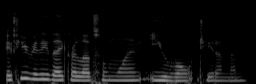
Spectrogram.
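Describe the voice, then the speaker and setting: A woman's voice: mid-range voice, fairly quick, mellow, no room sound, studio quality. A young adult woman with a slight lisp, chatting casually to viewers as a vlogger in an earnest, reflective, conversational way.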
